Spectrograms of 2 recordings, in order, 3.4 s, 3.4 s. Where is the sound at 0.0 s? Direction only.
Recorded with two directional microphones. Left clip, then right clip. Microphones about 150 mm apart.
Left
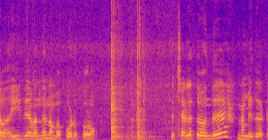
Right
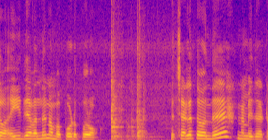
30° right (ahead or behind).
